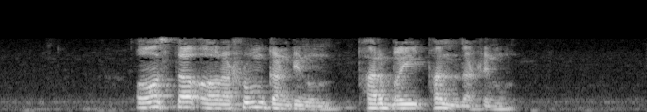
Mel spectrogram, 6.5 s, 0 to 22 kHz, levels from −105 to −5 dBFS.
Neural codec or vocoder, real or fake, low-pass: none; real; 5.4 kHz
